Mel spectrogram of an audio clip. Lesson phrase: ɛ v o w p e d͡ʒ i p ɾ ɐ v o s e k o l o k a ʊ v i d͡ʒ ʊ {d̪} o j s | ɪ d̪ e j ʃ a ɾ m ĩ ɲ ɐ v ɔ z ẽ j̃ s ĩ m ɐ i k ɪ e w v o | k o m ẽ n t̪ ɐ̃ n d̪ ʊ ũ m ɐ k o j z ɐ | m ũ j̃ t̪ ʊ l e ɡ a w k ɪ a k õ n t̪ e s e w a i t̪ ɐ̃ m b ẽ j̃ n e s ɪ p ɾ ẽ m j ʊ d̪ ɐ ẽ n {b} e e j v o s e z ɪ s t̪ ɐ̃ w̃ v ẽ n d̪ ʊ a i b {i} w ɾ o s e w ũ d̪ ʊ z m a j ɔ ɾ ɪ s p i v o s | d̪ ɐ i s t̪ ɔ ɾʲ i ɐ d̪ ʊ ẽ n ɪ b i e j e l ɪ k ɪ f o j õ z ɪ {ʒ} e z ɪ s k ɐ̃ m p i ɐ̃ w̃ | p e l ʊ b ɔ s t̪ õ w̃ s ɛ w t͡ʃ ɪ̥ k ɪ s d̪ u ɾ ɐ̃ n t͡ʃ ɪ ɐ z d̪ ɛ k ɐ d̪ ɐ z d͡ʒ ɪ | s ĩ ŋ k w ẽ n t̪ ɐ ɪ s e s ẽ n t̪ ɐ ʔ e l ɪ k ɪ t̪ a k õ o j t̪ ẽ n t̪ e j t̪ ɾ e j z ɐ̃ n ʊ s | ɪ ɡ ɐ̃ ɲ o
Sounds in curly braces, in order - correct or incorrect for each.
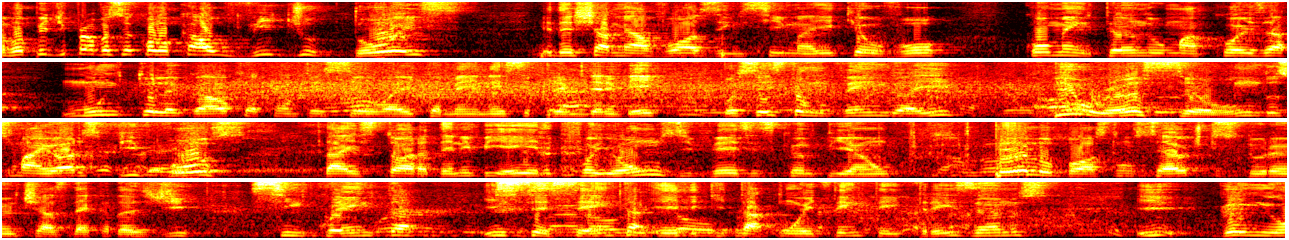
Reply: correct, correct, correct, incorrect: v

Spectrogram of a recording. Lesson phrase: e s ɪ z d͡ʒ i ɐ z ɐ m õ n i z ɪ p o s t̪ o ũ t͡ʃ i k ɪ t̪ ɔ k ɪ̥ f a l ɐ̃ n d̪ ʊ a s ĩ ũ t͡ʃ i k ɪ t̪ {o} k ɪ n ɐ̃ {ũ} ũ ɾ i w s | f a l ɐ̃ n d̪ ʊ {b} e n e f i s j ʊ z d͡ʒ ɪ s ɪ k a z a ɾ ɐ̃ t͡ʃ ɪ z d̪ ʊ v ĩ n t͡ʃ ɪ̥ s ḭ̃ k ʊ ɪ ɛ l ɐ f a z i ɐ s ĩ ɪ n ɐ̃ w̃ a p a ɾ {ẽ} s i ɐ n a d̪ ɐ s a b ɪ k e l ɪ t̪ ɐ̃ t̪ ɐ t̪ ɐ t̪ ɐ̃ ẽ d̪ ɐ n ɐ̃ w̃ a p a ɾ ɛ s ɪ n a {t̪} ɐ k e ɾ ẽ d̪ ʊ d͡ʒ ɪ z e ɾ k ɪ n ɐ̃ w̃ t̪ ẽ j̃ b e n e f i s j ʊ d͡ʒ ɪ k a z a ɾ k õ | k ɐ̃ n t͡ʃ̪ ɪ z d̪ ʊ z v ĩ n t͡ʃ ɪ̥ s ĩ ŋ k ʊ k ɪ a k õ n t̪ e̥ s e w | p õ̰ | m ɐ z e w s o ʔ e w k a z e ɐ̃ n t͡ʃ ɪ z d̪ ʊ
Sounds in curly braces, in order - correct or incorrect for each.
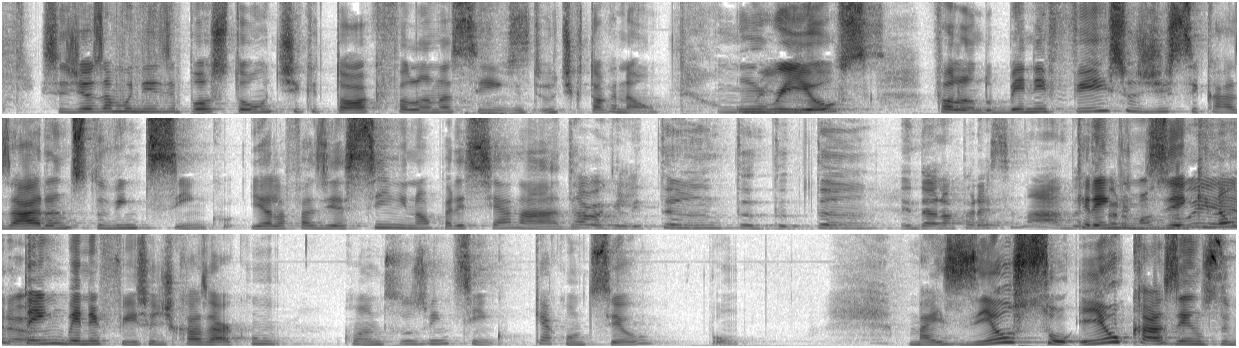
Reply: incorrect: ɔ, incorrect: w̃, correct, incorrect: e, incorrect: d̪

